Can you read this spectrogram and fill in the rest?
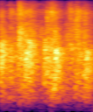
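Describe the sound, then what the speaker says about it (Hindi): Brief, dense applause from an audience at a DXN business meeting in Shahjahanpur, a steady wash of clapping filling the whole short moment. "इसके लिए एक जोरदार तालियां।"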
